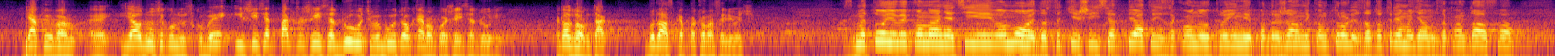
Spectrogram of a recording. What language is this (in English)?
Ukrainian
